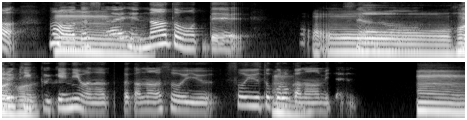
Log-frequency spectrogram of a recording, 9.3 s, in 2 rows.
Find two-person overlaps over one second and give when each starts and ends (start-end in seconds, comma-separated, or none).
3.4-5.0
